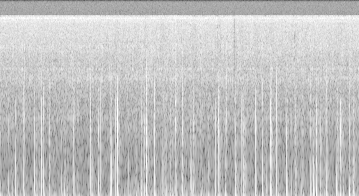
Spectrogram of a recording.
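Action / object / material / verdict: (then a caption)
tap / cork coaster / cork / none. A round, flat, tan cork coaster, thin and solid, is rapidly tapped and scratched with fingertips and nails. The result is a quick, uneven patter of soft, dull, low thuds with very short decay and light scratchy texture between them, staying quiet throughout.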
